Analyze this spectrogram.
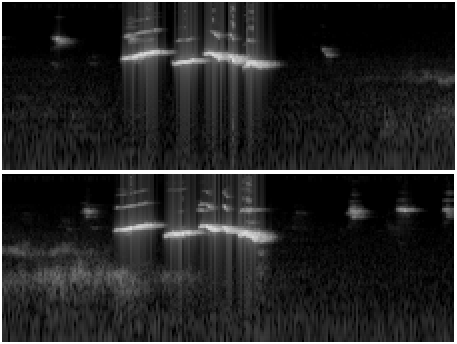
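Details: Oriental magpie-robin singing from around a house rooftop: two rich, high whistled phrases of sweet slurred notes, each over a second long, with soft scratchy notes between and a few faint high chips after.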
